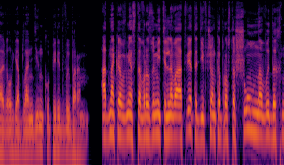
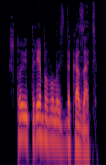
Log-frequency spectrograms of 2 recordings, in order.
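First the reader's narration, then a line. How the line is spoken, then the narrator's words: Smug snort. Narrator (Russian): хмыкнул я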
